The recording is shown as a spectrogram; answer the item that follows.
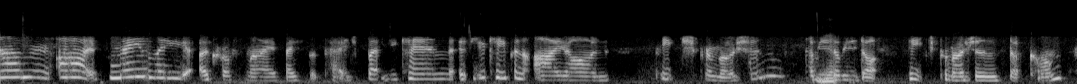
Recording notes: LIVE on the line to chat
